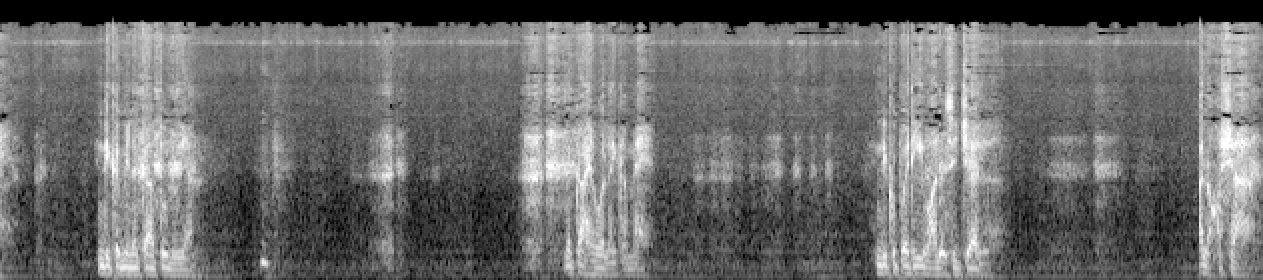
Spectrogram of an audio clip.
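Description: A young man speaks in a low, tense voice.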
